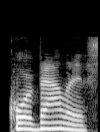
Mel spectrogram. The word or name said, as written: corvallis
